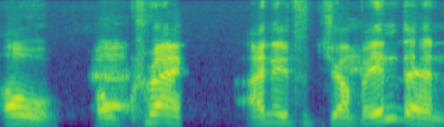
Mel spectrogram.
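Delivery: normal talking voice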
